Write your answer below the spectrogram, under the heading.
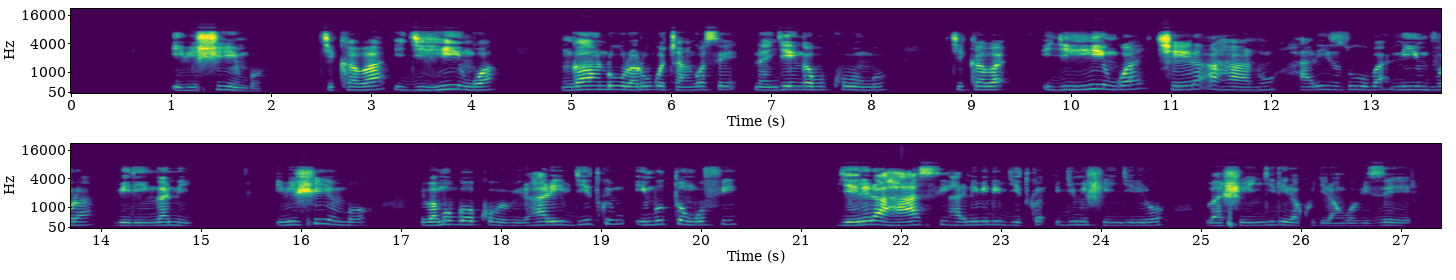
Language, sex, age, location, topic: Kinyarwanda, male, 18-24, Musanze, agriculture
